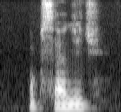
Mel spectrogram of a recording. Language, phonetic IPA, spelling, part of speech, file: Polish, [ɔpˈsad͡ʑit͡ɕ], obsadzić, verb, LL-Q809 (pol)-obsadzić.wav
